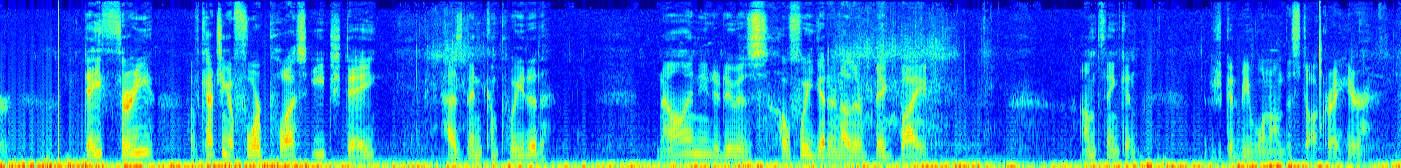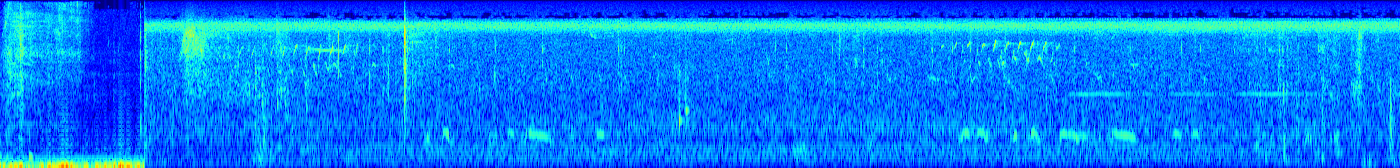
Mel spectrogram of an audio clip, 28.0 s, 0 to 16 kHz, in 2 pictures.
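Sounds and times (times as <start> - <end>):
loud low microphone rumble: 0.0 - 15.5
faint steady hum: 0.0 - 28.0
small birds chirping: 15.8 - 28.0.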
